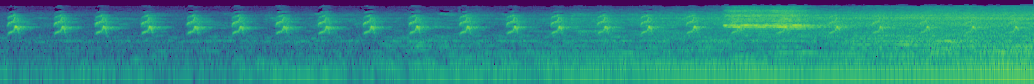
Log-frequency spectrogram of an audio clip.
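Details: Common tailorbird at the nest giving quick, high chirps in a regular series for several seconds before a loud burst of broadband noise and handling sounds covers the recording.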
